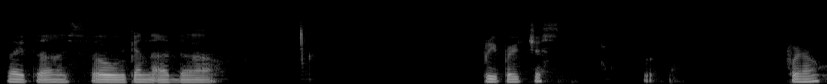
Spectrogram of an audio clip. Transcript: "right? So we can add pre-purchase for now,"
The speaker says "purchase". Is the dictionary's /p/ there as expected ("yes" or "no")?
yes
